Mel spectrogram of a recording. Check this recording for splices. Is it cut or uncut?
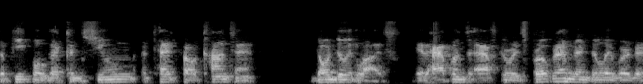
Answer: uncut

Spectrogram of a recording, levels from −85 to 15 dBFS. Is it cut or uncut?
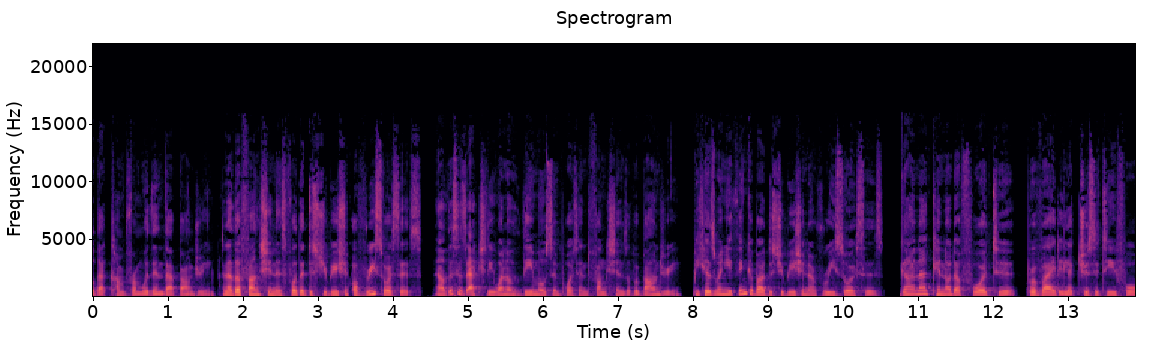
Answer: cut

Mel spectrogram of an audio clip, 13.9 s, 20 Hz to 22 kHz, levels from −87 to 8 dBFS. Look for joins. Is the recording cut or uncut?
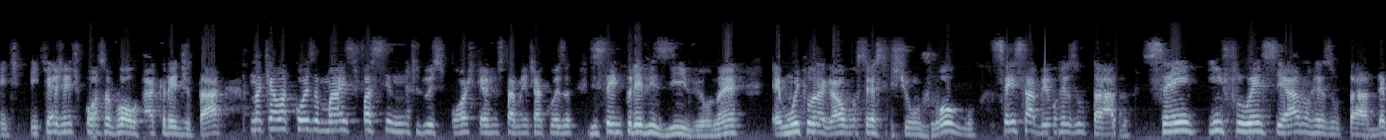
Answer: uncut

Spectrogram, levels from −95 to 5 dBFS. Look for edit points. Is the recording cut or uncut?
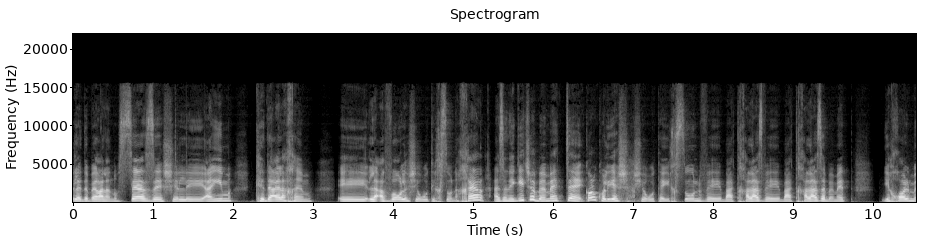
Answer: cut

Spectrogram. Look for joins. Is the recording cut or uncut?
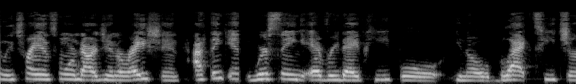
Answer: cut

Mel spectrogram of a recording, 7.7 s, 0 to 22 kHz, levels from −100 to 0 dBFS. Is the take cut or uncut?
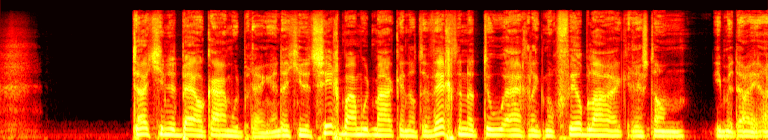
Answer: uncut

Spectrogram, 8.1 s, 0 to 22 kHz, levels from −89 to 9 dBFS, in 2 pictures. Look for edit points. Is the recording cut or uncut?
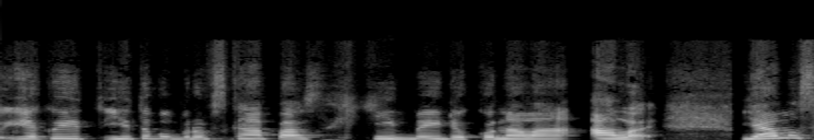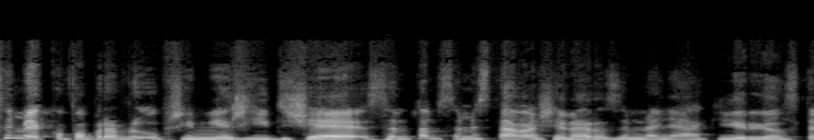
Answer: cut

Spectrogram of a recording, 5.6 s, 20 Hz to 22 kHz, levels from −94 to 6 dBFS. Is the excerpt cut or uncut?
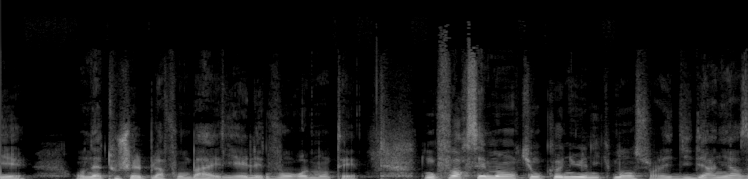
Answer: cut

